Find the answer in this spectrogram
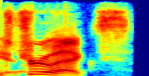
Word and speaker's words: Truex: row 15 with ryan truex and i'm going to show some respect to ryan truax and say his name properly chase angle david hensley in row 16.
